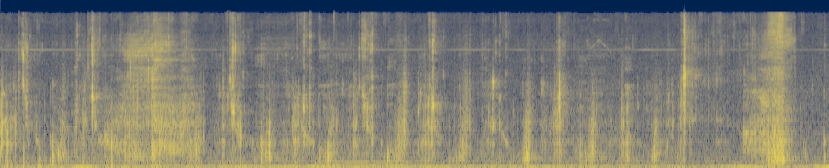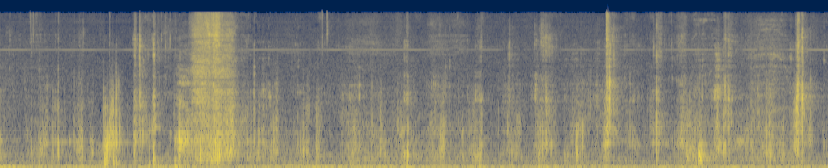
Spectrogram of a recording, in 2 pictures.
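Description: Close-miked chewing of soft braised beef and fat: a steady run of wet mouth clicks and smacks, with a few louder moments around the middle.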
